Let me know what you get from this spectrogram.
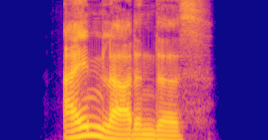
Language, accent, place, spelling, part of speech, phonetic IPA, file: German, Germany, Berlin, einladendes, adjective, [ˈaɪ̯nˌlaːdn̩dəs], De-einladendes.ogg
- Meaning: strong/mixed nominative/accusative neuter singular of einladend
